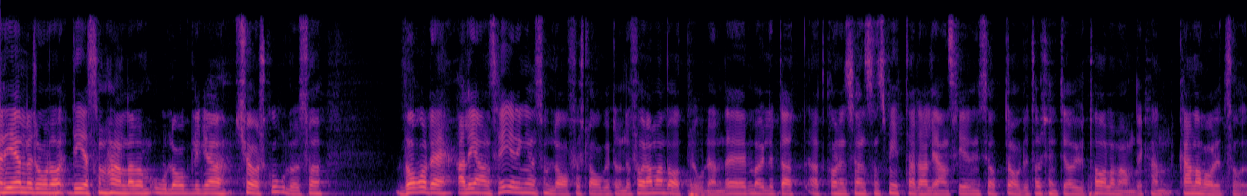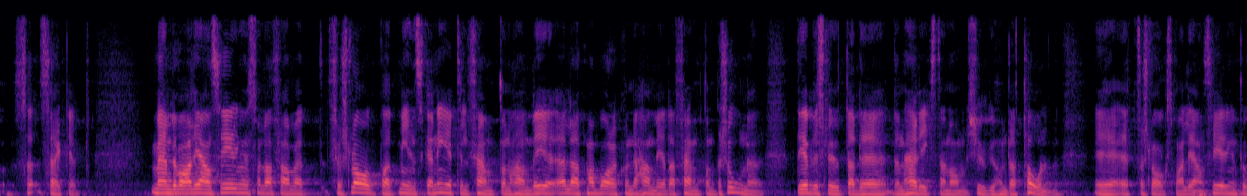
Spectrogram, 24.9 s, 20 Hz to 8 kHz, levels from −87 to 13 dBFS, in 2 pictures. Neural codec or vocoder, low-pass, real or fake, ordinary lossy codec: codec, 44.1 kHz, 7.8 kbps, Pupu-Codec; 7.2 kHz; fake; none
